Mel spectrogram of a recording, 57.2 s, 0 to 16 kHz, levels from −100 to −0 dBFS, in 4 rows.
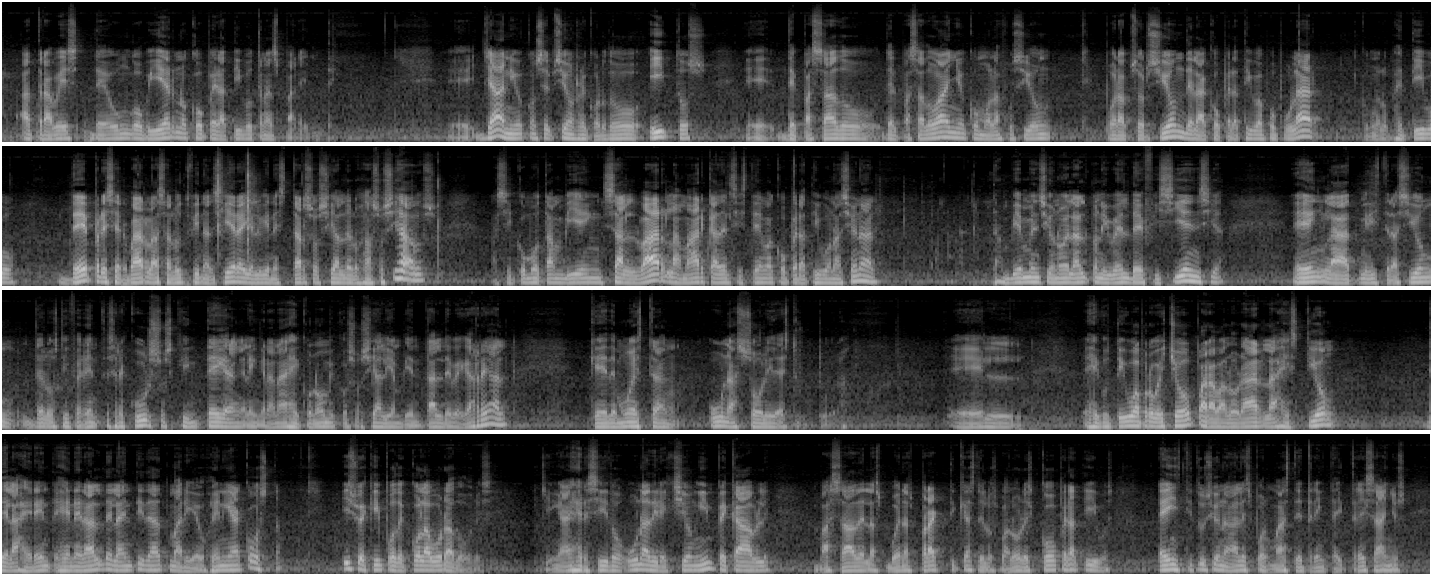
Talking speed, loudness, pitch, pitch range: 130 wpm, -34 LUFS, 110 Hz, 100-120 Hz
